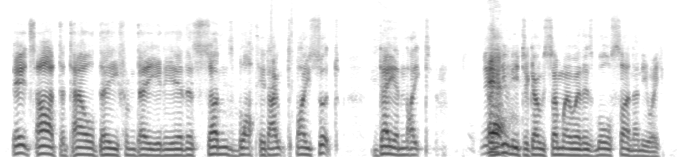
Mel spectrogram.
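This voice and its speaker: Using a put-on character voice, a man speaks at medium pitch and a moderate pace. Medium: actual play. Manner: blunt, gruff, casual.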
